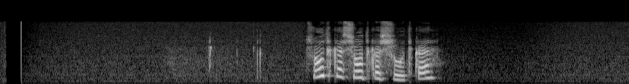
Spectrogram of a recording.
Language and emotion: Russian, positive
